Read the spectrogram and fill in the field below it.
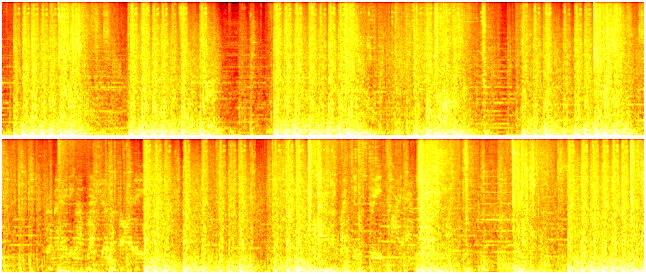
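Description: Heavy gunfire in Robocop Rogue City, dense sustained volleys and overlapping shots filling nearly the whole stretch, loud and close, broken only by brief lulls between bursts.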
